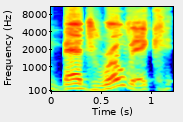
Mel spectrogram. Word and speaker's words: Bajrovic: of Canada here Melanie badge robic is on the line I'm glad I got that pronunciation the Serbian and Bosnian pronunciation of that beautiful name there she is the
